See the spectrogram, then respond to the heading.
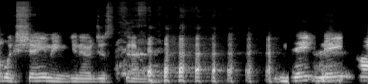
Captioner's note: laughs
